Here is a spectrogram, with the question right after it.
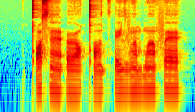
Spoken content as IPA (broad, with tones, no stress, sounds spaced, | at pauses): qʼ o˦ s ɛ̃ː˨ ʔ œː˩ qʼ œ̃˩ t͡sʼ e˨ lʲ v ɐ̃˥ b ɐ̃ː˥ f ɛ˥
